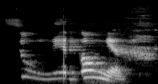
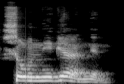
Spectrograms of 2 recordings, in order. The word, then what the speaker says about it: Solnedgången: It means the sunset, and this is how it's pronounced. Solnedgången. Solnedgången. Oh, I have a feeling that's what Ed was going to deliver. Oh, totally. Yeah, I can confirm that is the correct way to pronounce it.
